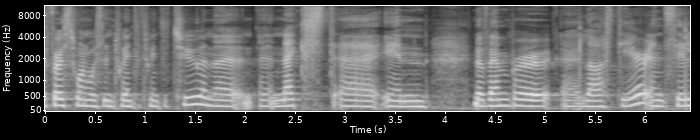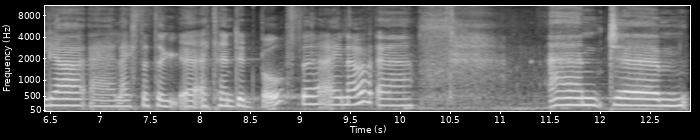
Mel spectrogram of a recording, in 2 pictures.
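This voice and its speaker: Very slowly, a woman speaks with ordinary pitch variation. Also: medium pitch for a woman. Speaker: researcher. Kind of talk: conference talk. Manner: halting.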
